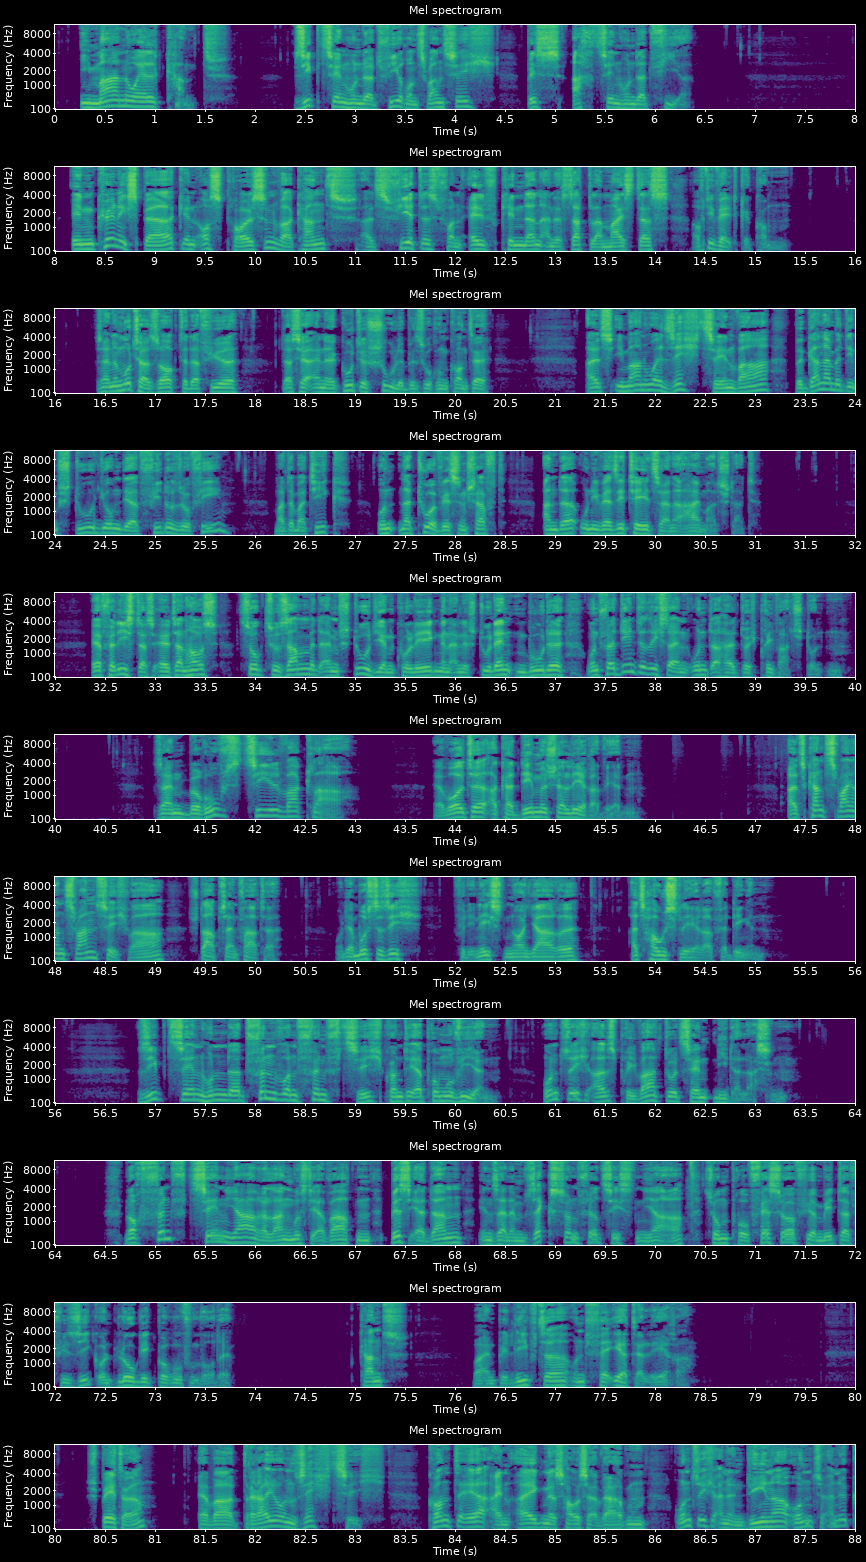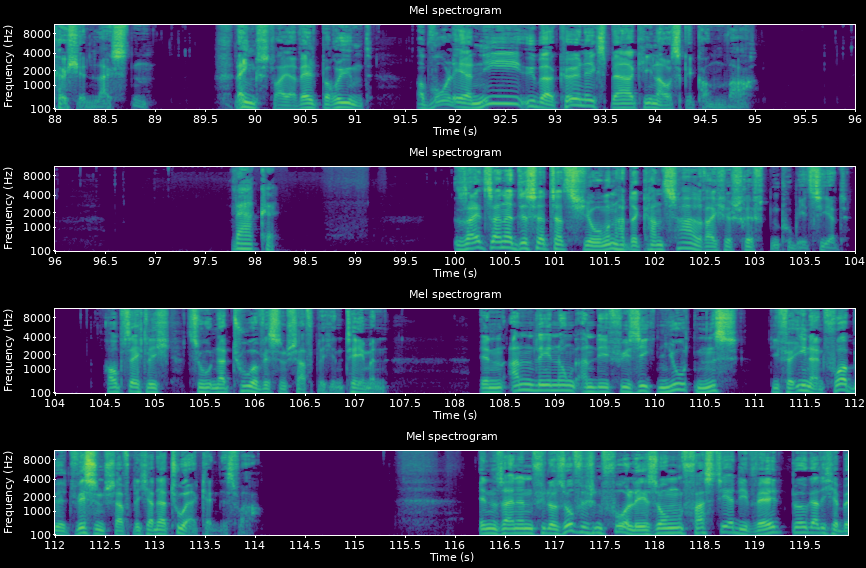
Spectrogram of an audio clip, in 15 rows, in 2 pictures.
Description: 2008 | Hörbuch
